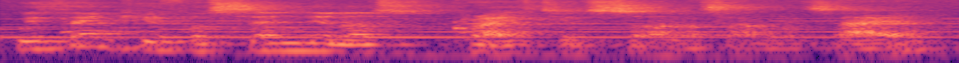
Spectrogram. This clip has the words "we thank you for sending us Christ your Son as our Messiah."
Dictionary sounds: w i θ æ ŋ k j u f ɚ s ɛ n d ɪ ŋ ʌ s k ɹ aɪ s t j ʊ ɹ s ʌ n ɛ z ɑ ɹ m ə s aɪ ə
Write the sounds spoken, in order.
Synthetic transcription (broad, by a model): w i θ æ ŋ k j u f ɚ s ɛ n d ɪ ŋ ʌ s k ɹ aɪ s t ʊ s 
